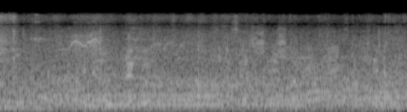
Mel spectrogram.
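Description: A car engine running steadily at an even pitch, with people talking faintly in the background.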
